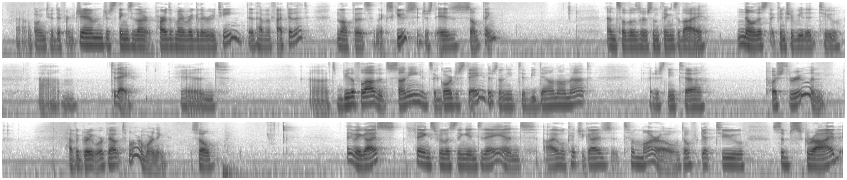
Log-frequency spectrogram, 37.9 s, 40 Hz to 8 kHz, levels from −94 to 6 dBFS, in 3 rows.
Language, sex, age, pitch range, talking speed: English, male, 20-39, 110-125 Hz, 145 wpm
